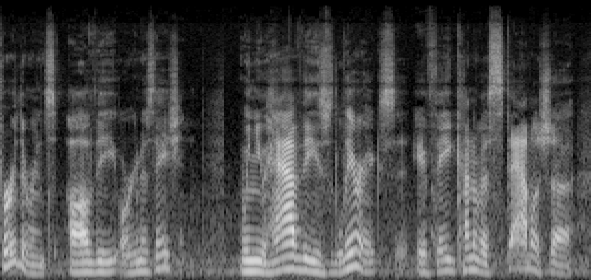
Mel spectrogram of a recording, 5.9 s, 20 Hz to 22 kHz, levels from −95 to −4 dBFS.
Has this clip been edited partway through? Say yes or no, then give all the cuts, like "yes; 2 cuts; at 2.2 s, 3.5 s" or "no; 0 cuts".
yes; 1 cut; at 4.0 s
